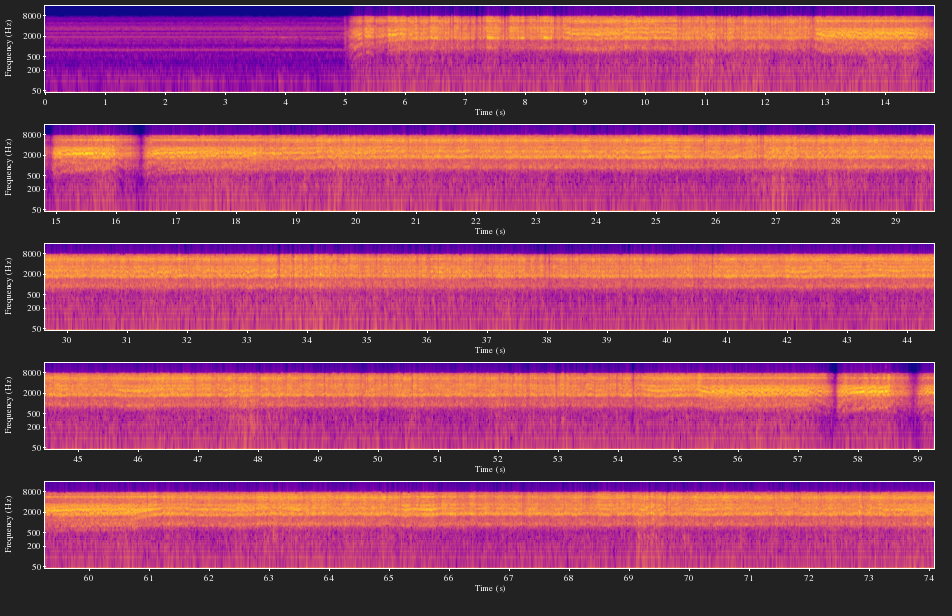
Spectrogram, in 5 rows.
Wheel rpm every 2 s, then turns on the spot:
0, 0, 110, 230, 220, 230, 210, 130, 150, 210, 230, 240, 230, 220, 230, 220, 230, 230, 230, 240, 230, 230, 230, 230, 230, 230, 230, 210, 150, 110, 200, 230, 230, 230, 230, 230, 230.
none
